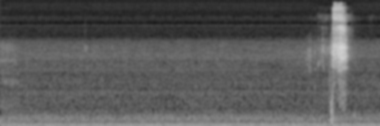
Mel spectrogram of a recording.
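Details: A single sharp sneeze from a person with a sinus flare-up who feels sick, heard near the end over steady low engine rumble.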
